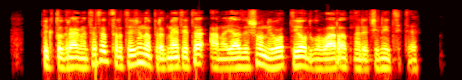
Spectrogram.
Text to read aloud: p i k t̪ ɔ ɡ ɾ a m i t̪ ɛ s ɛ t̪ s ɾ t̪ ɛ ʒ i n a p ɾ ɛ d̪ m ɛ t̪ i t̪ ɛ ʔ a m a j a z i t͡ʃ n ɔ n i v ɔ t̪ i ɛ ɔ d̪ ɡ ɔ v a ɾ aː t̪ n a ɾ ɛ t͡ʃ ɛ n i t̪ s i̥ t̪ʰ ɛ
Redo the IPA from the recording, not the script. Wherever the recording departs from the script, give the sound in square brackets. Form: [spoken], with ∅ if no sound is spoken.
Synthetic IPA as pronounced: p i k t̪ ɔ ɡ ɾ a m i t̪ ɛ s ɛ t̪ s ɾ t̪ ɛ ʒ i n a p ɾ ɛ d̪ m ɛ t̪ i t̪ ɛ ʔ a [n] a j a z i t͡ʃ n ɔ n i v ɔ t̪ i ɛ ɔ d̪ ɡ ɔ v a ɾ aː t̪ n a ɾ ɛ t͡ʃ ɛ n i t̪ s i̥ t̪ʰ ɛ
